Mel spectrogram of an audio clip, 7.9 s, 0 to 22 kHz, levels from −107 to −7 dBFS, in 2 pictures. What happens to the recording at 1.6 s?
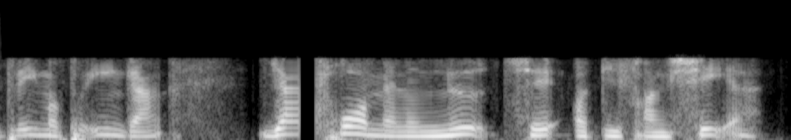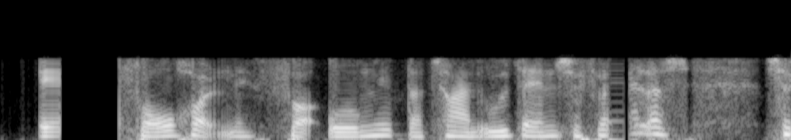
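At 1.6 s the sound is inside a burst of VoIP packet loss concealed by the speech codec, running from 1.43 to 1.63 s, just before "man er nødt til". The decoder lacked incoming data and stretched its last pitch and filter while fading the gain. The gap starts as a buzzy tone or a coloured noise that fades, then goes silent from the third lost frame. About 150 ms went missing, which fits five lost 30 ms frames.

The G.723.1 codec also shapes this moment, as it does the whole clip. Its 30 ms frames and slow voice model leave the speech muffled and hoarse, with nothing above 4 kHz and smeared consonants. The damage is heavy, which fits the 6.3 kbit/s mode.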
